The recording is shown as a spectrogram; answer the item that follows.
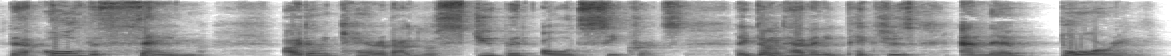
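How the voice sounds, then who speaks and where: A man's voice: a little high, very animated, a little slow, darkish tone, reverberant, voice pushed up. A man voicing a strange, bossy little boy in a story, with a piping voice and precise, childlike, petulant speech.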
